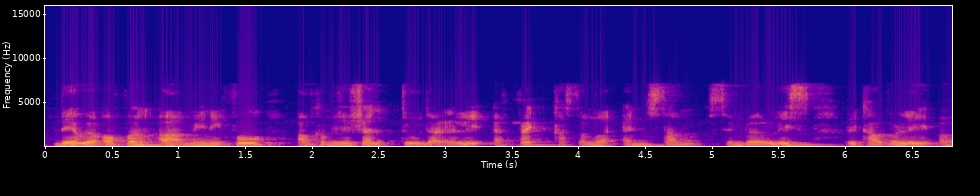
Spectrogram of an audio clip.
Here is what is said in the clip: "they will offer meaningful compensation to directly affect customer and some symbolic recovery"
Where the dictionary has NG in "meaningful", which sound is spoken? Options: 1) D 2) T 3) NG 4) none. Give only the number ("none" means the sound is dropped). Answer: 3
